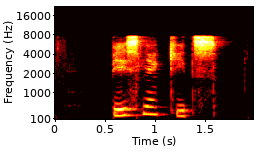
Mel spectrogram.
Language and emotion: Russian, neutral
